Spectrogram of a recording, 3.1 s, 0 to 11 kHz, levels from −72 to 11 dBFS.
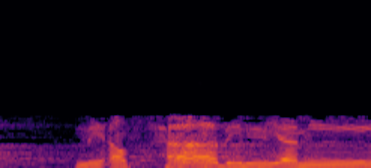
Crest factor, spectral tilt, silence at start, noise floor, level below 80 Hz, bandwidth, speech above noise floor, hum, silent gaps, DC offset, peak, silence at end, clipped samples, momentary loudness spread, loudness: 16 dB; -11 dB/octave; 0 s; -42 dBFS; -62 dBFS; 3.6 kHz; 22 dB; none; none; under 0.1%; -4 dBFS; 0 s; under 0.1%; 11 LU; -20 LUFS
